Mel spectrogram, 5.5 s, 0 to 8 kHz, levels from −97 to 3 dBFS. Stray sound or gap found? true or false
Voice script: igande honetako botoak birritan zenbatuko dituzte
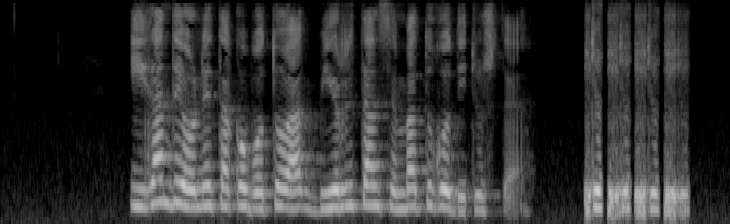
true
